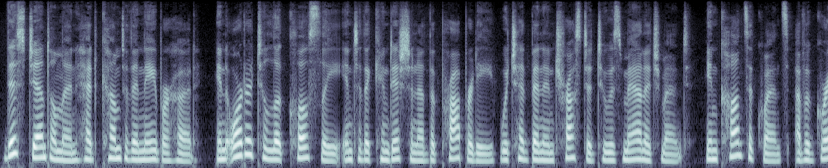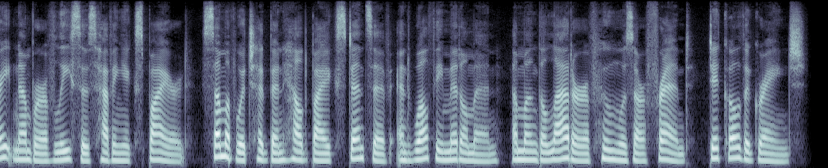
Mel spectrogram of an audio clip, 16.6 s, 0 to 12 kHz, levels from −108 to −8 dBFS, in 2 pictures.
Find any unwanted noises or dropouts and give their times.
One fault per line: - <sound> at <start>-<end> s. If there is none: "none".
none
